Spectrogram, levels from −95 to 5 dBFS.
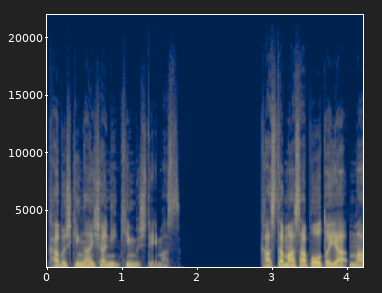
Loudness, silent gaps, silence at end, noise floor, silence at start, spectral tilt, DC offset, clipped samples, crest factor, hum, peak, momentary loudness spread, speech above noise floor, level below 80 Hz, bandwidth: -20 LUFS; none; 0 s; under -90 dBFS; 0 s; -5.5 dB/octave; under 0.1%; under 0.1%; 20 dB; none; -2 dBFS; 19 LU; over 70 dB; -50 dBFS; 16 kHz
